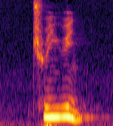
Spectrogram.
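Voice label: "chun1yun4", Chinese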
